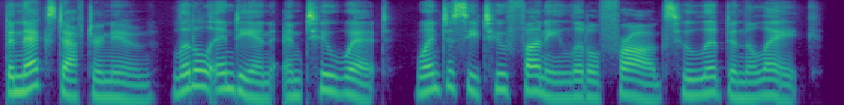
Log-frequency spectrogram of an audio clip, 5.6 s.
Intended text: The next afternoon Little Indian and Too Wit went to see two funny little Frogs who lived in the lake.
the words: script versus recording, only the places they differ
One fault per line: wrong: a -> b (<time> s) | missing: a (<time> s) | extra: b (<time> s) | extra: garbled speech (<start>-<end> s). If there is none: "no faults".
no faults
